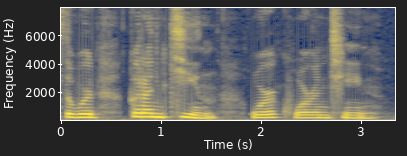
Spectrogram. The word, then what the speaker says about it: карантин: The two T's in butter are actually very close to a flipped Russian R. Now pretend you're from New York City. Buttah. Buttah. And now replace the B with a C sound. Cuttah. Cuttah. This is really close to part of the first two syllables in our word.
